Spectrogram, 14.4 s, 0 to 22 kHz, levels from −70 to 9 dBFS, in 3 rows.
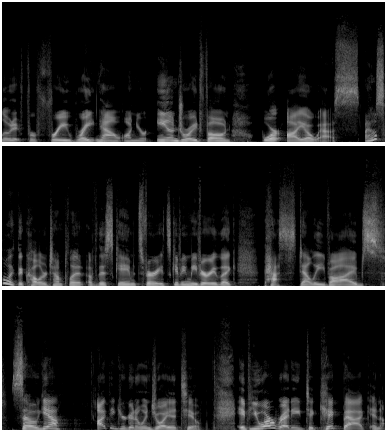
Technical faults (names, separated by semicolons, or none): periodic USB or driver dropouts; GSM signalling bursts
